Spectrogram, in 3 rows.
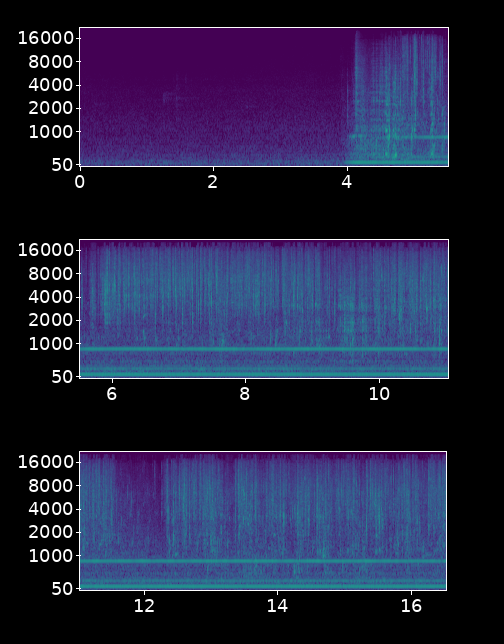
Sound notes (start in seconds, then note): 1.4 pump turns on, water gurgles; 7.7 water splashing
